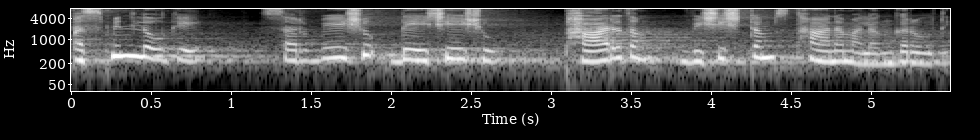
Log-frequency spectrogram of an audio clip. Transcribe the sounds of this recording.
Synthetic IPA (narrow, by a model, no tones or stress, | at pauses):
ɐsminloːkeː | sɐɾʋeːʂud̪eːʃeːʂu | bʱaːɾɐt̪ɐmʋiʂiʂʈɐmst̪ʰaːnɐmɐlɐŋɡɐɾoːt̪i̥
